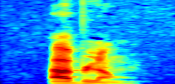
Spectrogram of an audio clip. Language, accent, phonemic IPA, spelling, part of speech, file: French, France, /a blɑ̃/, à blanc, prepositional phrase, LL-Q150 (fra)-à blanc.wav
- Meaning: blank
